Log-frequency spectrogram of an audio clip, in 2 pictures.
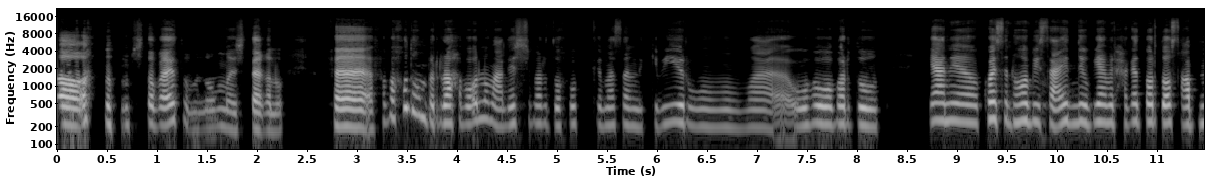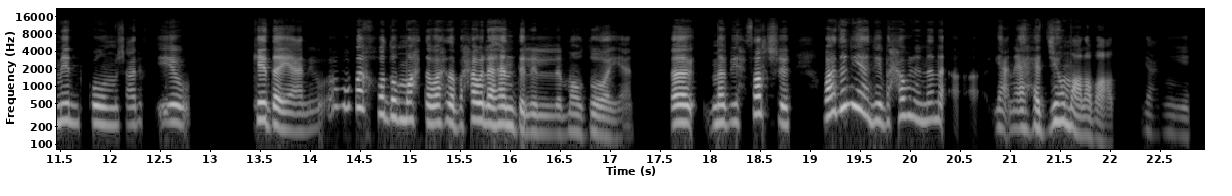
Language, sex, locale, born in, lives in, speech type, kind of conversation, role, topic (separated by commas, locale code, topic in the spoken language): Arabic, female, ar-EG, Egypt, Egypt, conversation, podcast, guest, إزاي بتوزّعوا المسؤوليات بين اللي عايشين في البيت؟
